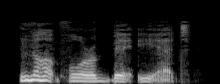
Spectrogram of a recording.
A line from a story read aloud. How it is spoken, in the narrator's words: he chuckled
